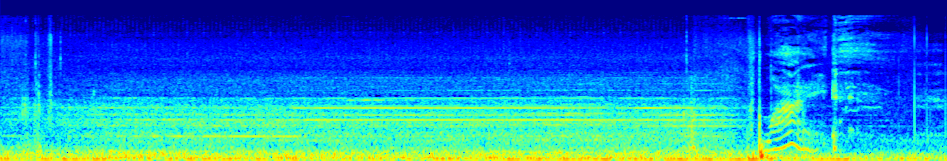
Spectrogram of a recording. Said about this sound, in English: But honestly, can you hear this? Can you all hear all this honking? Let me roll down my window.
